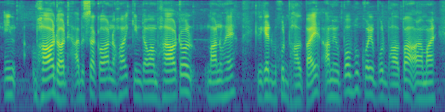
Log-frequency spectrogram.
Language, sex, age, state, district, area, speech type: Assamese, male, 30-45, Assam, Charaideo, urban, spontaneous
